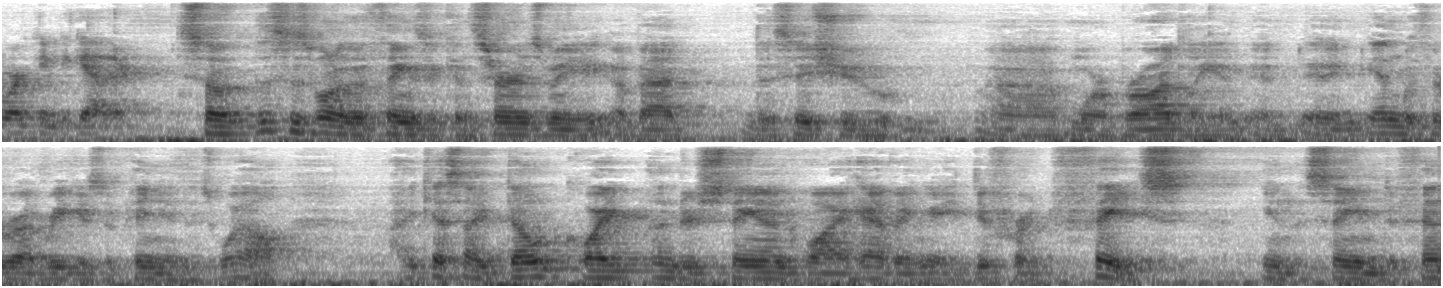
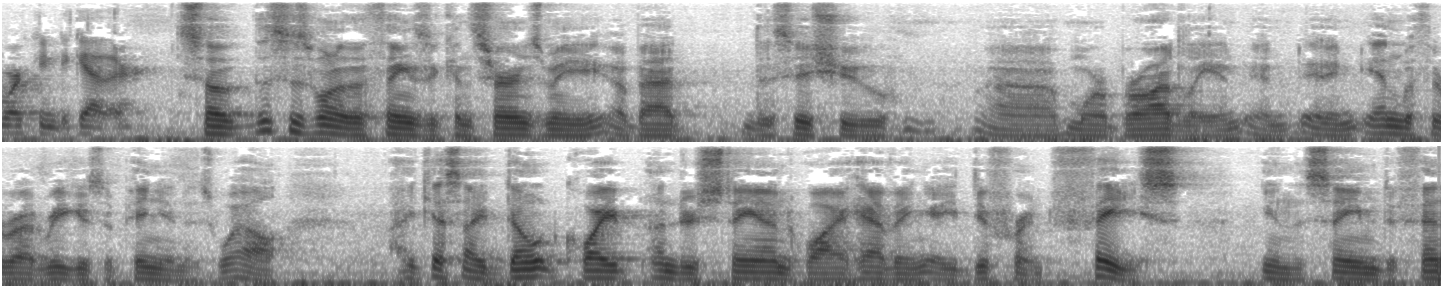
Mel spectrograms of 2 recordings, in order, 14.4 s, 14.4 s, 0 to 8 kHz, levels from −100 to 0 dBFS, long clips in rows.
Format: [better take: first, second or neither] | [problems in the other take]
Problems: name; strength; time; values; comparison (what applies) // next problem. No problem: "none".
second | room echo; dies away in 0.7 s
